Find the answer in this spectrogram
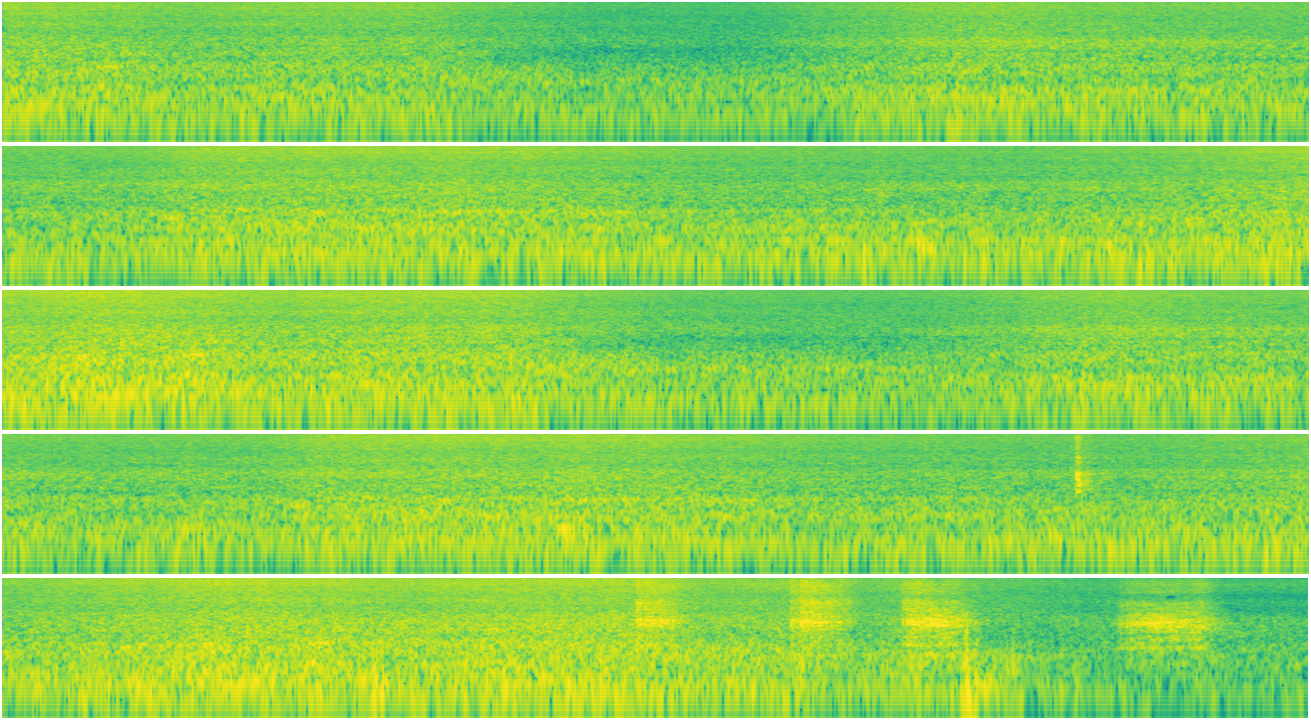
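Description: Derecho straight-line wind and driving rain, a loud steady rush that swells and eases in gusts every few seconds. A few sharp clicks near the end.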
